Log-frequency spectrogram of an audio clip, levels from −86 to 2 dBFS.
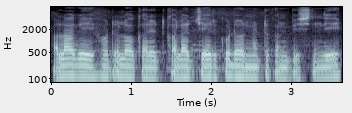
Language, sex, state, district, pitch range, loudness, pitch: Telugu, male, Andhra Pradesh, Sri Satya Sai, 100-110 Hz, -18 LUFS, 110 Hz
